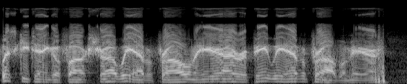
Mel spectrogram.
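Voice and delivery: radio transmission voice. Demonstrating a little trick by covering his mic, like a voice over a ham radio. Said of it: "like it was over a ham radio".

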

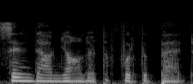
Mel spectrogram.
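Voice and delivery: plain reading voice

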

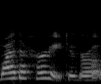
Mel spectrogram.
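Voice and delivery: ordinary delivery

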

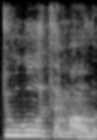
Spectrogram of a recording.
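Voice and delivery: huffing, offended, hurt, huffy tone. A boy answers an uncle's teasing question, offended huffing. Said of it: "Ображено засопів Дениско".

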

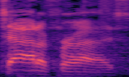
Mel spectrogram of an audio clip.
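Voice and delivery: attempted put-on Boston accent. Trying out a Boston accent on a menu special: put-on Boston accent. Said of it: "I'm trying to do my Boston accent".

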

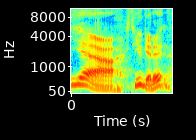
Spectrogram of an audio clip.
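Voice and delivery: soft chuckle. A comics maker talking about how people react to their art, chuckling.

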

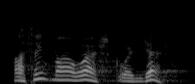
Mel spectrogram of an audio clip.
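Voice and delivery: ordinary talk, nothing marked

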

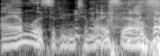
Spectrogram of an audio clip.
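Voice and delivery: put-on flat, deadpan voice. Retelling what another person said right before a drop, retelling a deadpan line. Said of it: "like deadpan".

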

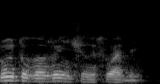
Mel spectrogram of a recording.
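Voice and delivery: ordinary delivery, nothing marked

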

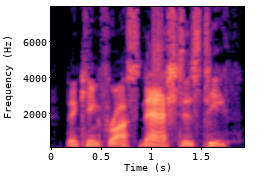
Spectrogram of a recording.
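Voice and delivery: ordinary delivery

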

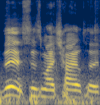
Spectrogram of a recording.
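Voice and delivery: usual speaking voice

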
